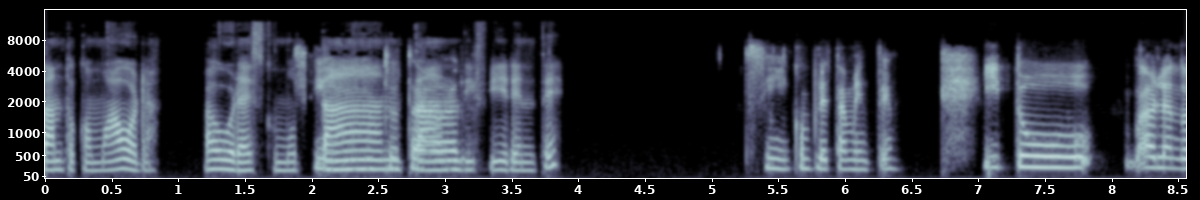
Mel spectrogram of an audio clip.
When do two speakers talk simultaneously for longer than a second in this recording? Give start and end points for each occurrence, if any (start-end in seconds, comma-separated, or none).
1.8-3.2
